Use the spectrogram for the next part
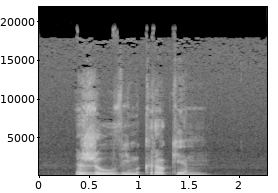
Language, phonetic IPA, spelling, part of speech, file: Polish, [ˈʒuwvʲĩm ˈkrɔcɛ̃m], żółwim krokiem, adverbial phrase, Pl-żółwim krokiem.ogg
